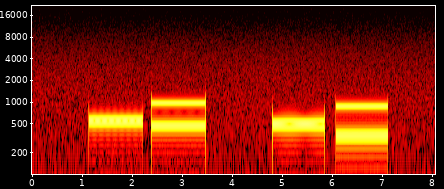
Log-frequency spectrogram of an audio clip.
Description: Aircraft SELCAL, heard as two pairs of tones. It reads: FG-EM EF-BL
